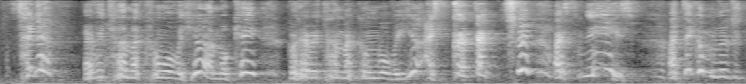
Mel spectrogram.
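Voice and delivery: fast, excited realisation; excited discovery. Real, not acted. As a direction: blurt it out, suddenly getting it. Excited retake after gasp.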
